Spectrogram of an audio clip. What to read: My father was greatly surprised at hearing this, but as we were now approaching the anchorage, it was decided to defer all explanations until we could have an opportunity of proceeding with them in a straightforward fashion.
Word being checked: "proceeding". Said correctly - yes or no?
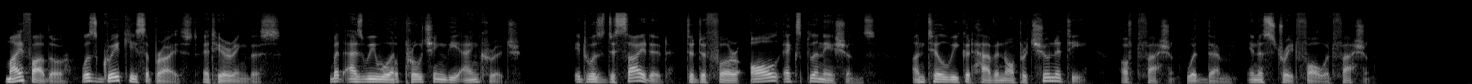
no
